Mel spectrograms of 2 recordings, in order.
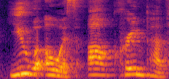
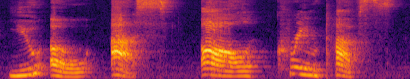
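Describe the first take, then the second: First: It is said at a normal speed. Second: It is said slowly and clearly.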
